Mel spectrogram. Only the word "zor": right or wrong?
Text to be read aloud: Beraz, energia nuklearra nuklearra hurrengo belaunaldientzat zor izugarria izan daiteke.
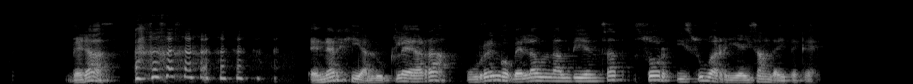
right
